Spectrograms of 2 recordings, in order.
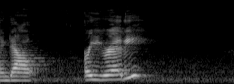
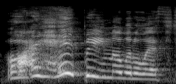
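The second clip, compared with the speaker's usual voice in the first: put-on much higher, loud, fed-up child's cry; exasperated wail; 7 semitones higher, 9 dB louder than usual. Little Hannah to Grandpa, loud exasperated wail. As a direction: wail it like a frustrated little girl.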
